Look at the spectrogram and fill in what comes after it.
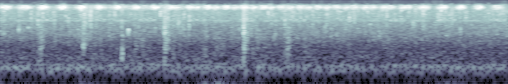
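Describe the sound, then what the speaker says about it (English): Steady rain in the video game Fallout: New Vegas patters down with scattered drops ticking on a surface and a low rumbling drone underneath; no talking. "And it's raining."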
